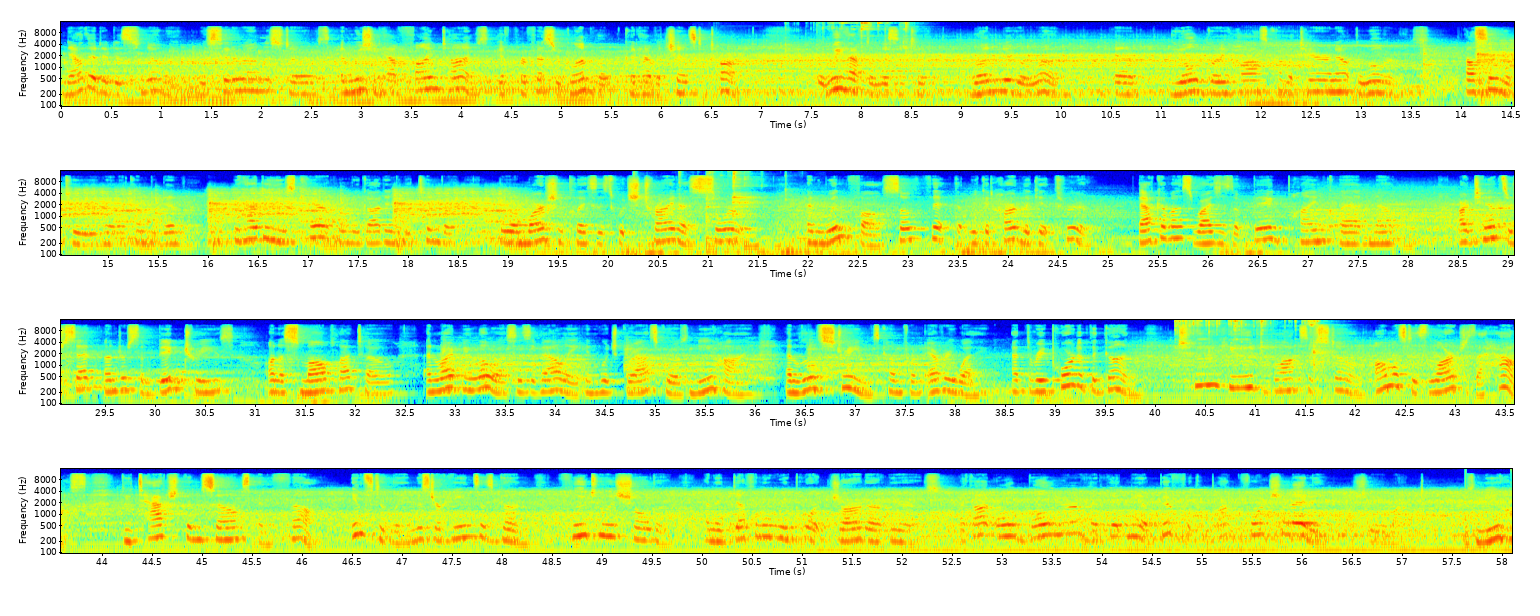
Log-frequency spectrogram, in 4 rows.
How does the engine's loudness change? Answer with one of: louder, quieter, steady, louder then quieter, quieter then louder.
quieter then louder.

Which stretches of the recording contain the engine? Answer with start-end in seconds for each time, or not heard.
0.0-58.0.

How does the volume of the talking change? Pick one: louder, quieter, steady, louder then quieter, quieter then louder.
steady.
